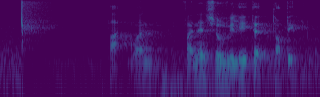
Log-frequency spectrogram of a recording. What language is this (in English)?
English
